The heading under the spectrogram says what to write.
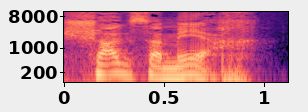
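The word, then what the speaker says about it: Chag Sameach: Shag Sameach.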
